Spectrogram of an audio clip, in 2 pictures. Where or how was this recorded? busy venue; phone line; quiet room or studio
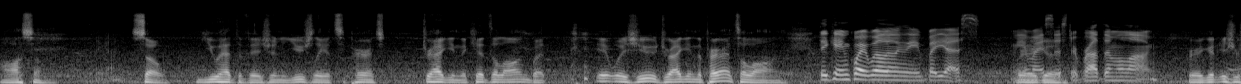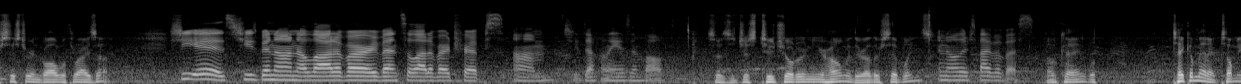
busy venue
